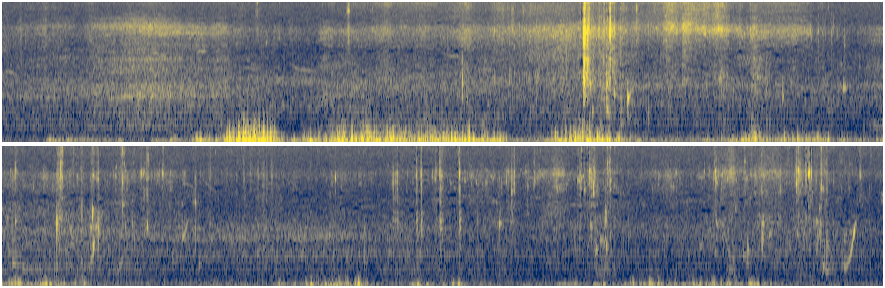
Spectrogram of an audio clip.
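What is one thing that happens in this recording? Water splashes and sloshes as a net is dipped into a river.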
